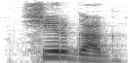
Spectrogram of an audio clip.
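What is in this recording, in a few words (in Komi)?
"сиргаг", Komi, female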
